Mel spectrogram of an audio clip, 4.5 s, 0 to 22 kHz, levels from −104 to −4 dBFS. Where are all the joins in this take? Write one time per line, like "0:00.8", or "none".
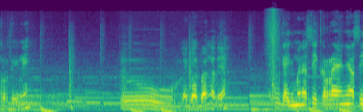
0:03.5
